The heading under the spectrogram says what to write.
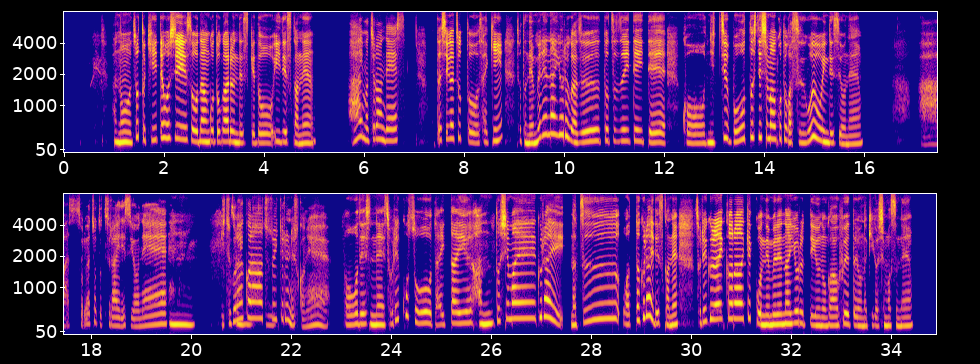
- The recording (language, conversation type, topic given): Japanese, advice, 眠れない夜が続いて日中ボーッとするのですが、どうすれば改善できますか？
- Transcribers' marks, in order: none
